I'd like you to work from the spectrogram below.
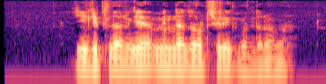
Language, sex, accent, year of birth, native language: Uzbek, male, Qashqadaryo, 1995, Uzbek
